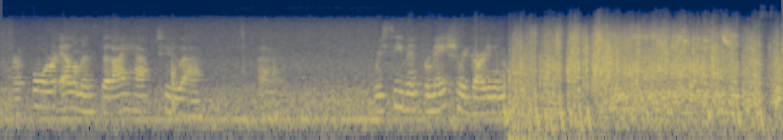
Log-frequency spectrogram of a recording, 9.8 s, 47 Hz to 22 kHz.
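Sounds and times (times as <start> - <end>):
speech: 0.2 - 2.7, 3.2 - 3.7, 4.7 - 7.0
massive explosion in a water resources boardroom: 6.3 - 9.7.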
